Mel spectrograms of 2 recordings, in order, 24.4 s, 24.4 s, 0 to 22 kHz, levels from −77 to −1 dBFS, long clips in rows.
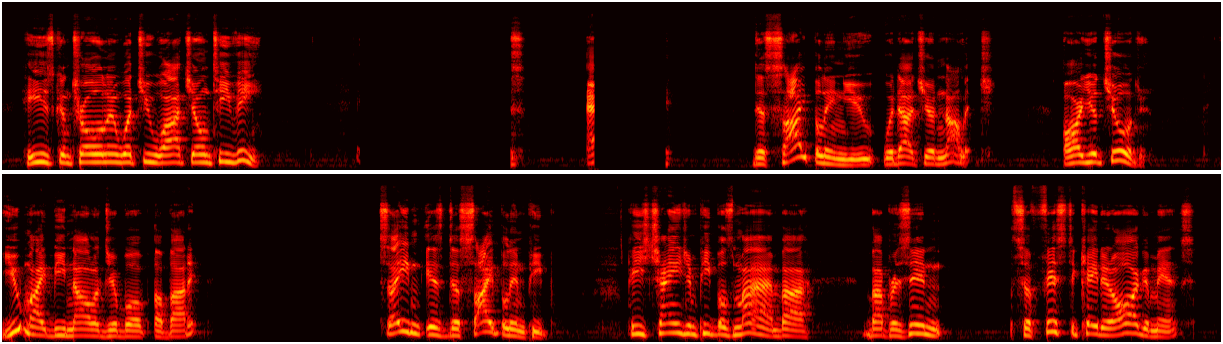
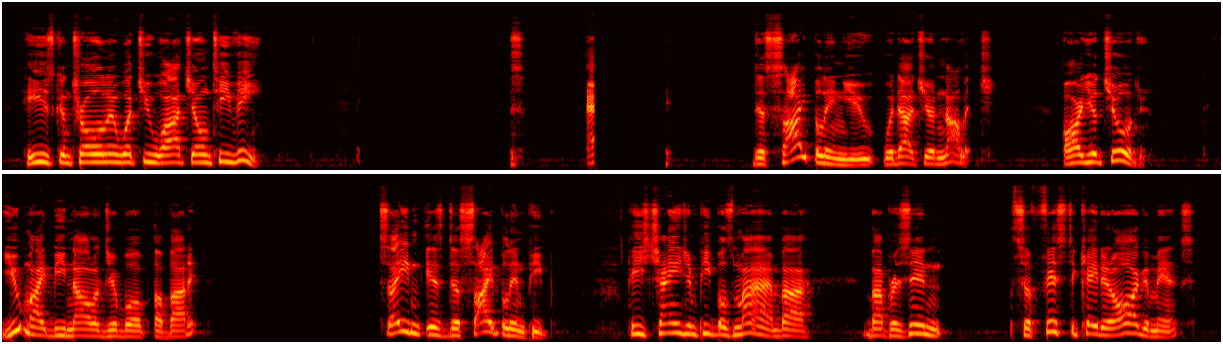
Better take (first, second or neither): neither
